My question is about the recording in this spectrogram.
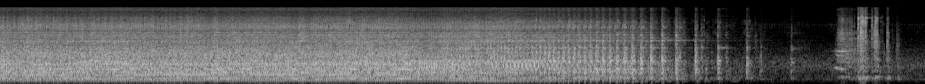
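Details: Lawn-Boy 5127 two-stroke mower, first start after 10 years in a shed, with a fouled plug replaced and gas squirted in the intake: buzzes steadily at high speed for about six seconds, then sputters and winds down. It starts and runs.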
